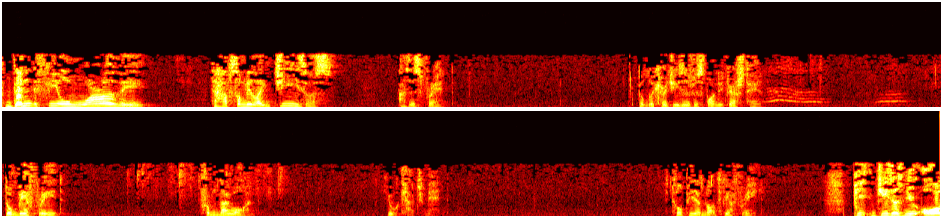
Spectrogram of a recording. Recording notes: Audio recording of the Sunday morning Bible Teaching given. At Enniscorthy Christian Fellowship, Enniscorthy, County Wexford, Ireland.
